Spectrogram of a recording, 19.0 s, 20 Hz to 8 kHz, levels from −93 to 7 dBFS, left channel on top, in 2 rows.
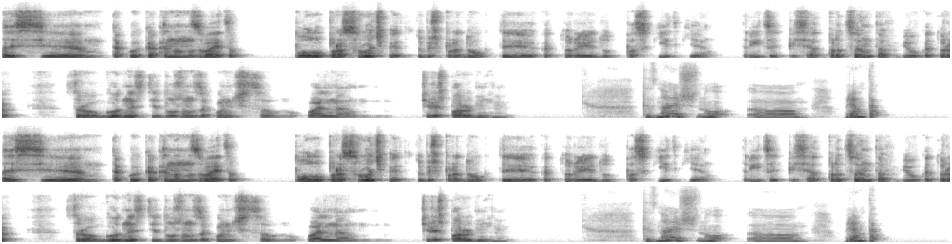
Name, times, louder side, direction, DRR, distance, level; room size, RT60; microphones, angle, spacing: voice 1, 0.0-2.3 2.9-5.3 5.6-7.1 7.4-9.6 10.2-12.3 12.5-13.0 13.7-14.3, right 1 dB, 20° right, 0.7 m, -26 dB
voice 2, 14.2-14.5 15.3-16.7 16.9-18.2, left 1 dB, 10° left, 1.0 m, -33 dB
4.4 x 4.0 x 2.3 m
head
